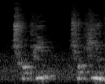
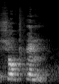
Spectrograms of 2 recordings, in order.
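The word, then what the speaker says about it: Chopin: 친구가 딱 오더니 또 클래식 음악 좋아한다고 하더니 초핀 누구야? 초핀 누구야? 그래서 내가 그랬죠. 이 멍치 무시해줄게. 쇼팽.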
